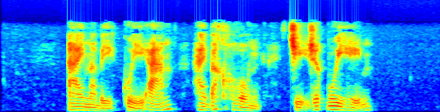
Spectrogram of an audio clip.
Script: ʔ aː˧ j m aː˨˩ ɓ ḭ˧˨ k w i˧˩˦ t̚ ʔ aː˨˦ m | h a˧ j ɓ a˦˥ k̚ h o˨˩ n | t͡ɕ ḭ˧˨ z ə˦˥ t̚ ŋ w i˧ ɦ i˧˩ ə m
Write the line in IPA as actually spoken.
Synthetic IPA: ʔ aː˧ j m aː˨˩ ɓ ḭ˧˨ k w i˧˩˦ ʔ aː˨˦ m | h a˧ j ɓ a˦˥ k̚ h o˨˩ n | t͡ɕ ḭ˧˨ z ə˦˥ t̚ ŋ w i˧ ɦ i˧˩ ə m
